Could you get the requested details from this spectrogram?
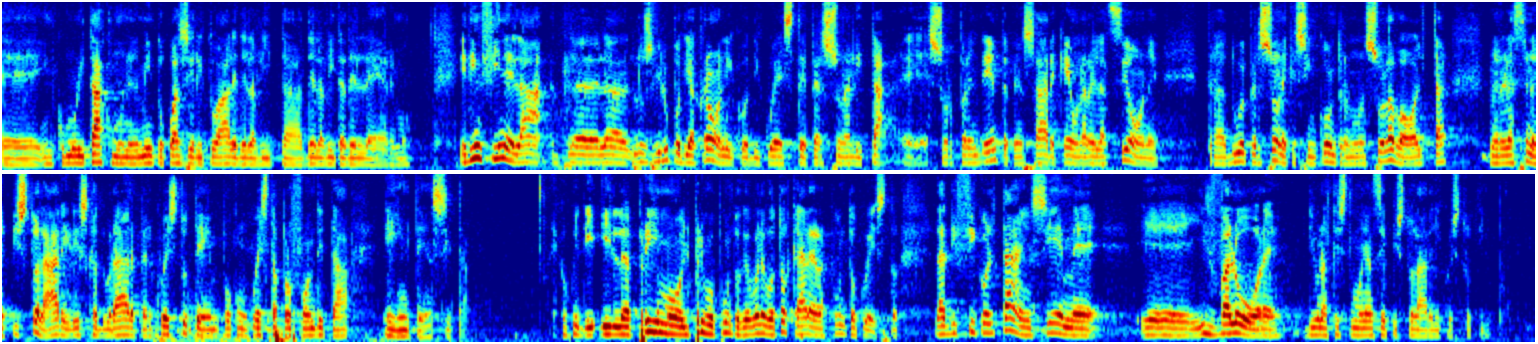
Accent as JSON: {"language": "Italian", "town": "Reggio Emilia", "region": "Emilia-Romagna", "country": "Italy", "said": "Io vengo da Reggio Emilia e mi sono sorpreso dei molteplici collegamenti con la mia città"}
